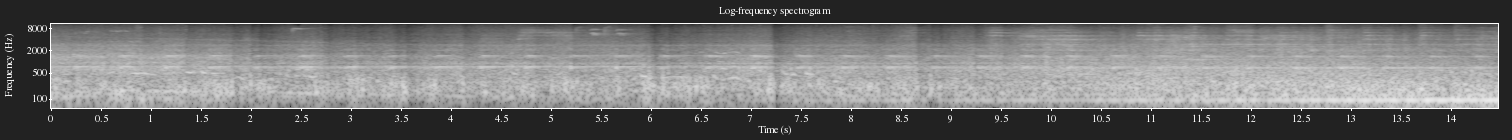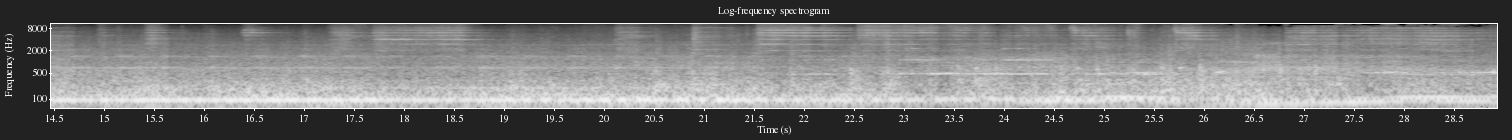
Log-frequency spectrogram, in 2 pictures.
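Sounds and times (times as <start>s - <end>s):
wheels squealing on rails: 0.0s - 18.9s, 20.2s - 28.9s
locomotive engine drone: 18.4s - 28.9s.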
